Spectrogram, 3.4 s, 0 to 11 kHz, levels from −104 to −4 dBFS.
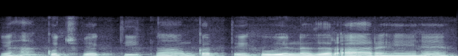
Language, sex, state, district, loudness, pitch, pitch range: Hindi, male, Uttar Pradesh, Lucknow, -18 LUFS, 150 Hz, 130-170 Hz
